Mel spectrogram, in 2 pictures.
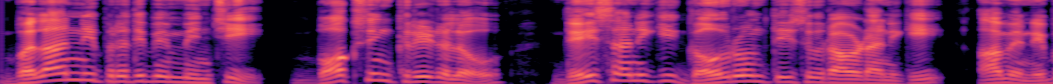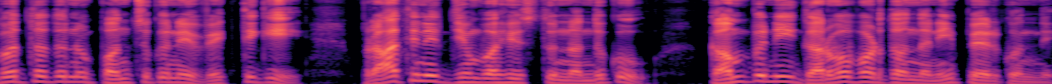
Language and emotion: Telugu, neutral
